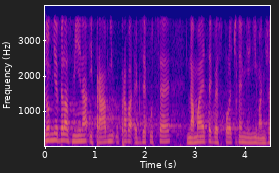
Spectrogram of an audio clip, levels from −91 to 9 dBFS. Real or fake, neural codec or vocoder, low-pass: real; none; 3.6 kHz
